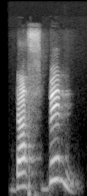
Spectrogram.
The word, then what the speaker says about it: dustbin: Dustbin, T. I simply swallow dustbin. Duster. I swallow T and I make it dustbin.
